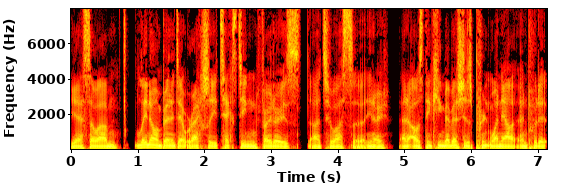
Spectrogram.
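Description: A man with an Australian accent speaks at a fairly quick pace in a very deep, low voice, his loudness very even and his intonation fairly even, in a dry, close recording with no echo. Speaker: podcast host. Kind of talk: casual chat; scripted intro.

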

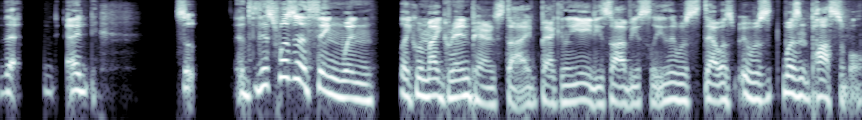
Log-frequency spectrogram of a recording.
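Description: A man with a fairly high, somewhat breathy voice speaks at a moderate pace with lively intonation and very even loudness. He leaves long, frequent pauses, and the sound is dry and close with no echo. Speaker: podcast host. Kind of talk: casual chat.

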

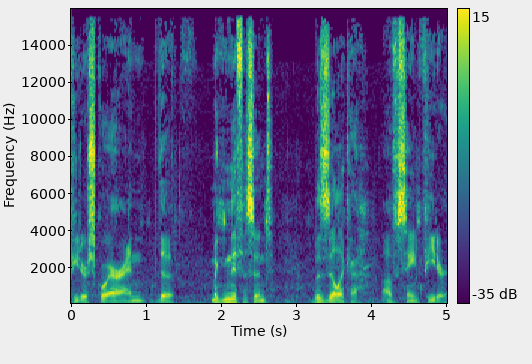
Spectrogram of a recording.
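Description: Speech comes at a fairly slow pace. Noticeable background noise sits behind it. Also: man. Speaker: priest and podcast host. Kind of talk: walking tour narration. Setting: outdoors.

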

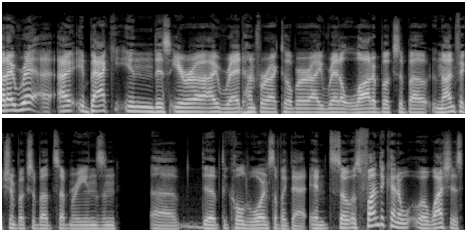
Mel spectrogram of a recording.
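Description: With hardly any pauses, a man talks in a bright, sharp tone and ordinary pitch variation over a quiet background. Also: medium pitch for a man. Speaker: podcast host. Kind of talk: casual chat. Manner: fast talker.

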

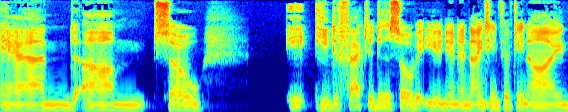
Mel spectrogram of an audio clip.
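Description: A man's plain, everyday voice with an American accent, at a medium pitch and a fairly slow pace, with fairly even intonation and very even loudness, on a very clean recording with a silent background. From Texas. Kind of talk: casual explanatory discussion.

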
